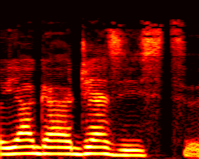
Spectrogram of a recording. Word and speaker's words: Jaga Jazzist: Może wstyd powiedzieć, ale ja to z reguły przyznaję się do takich rzeczy, że jeszcze przed audycją do końca nie wiedziałem, jak, i powiedziałem to tydzień temu na antenie, wymawiać nazwę tej grupy. No ale podsłuchałem, że to Jaga Jazzist, dokładnie, tak się nazywa ośmioosobowy skład z Norwegii i ich ostatni bardzo mały, bo zawierający tylko cztery utwory krążek, The Tower.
